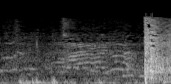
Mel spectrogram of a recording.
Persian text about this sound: این فیلم میگه که نیروهای لباس شخصی اسرائیلی هستن که دارن تیراندازی میکنن به طرف کسانی که در اون شیخ جراح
